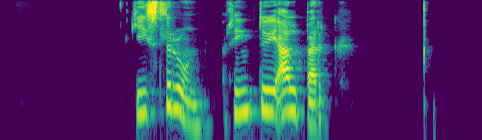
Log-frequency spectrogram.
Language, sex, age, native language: Icelandic, female, 40-49, Icelandic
